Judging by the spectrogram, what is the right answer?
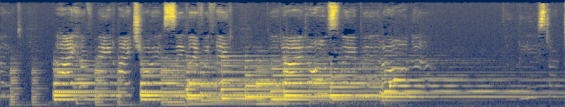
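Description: A woman singing a musical theatre ballad over piano accompaniment, holding a long note in the second half.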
